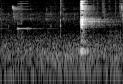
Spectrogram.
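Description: A single short beep from a Subaru Crosstrek as its doors lock from the key fob, about a second and a half in. A faint thin steady tone runs through the first second.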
